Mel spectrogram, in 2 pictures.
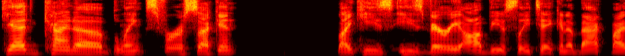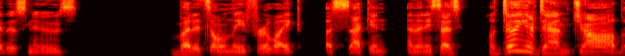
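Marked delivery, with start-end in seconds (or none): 11.1-12.5 put-on spoken in a Scottish accent. Narrator voicing Ged as he looks at Graves and replies, Ged with Scottish accent. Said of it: "I keep trying to give Ged a Scottish accent".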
